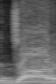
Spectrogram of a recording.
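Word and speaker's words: czar: सुल्ताना इसी तरह से जार है इसमें सी साइलेंट रहेगा इसको हम पढ़ेंगे जार पुरुष को य उपाद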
